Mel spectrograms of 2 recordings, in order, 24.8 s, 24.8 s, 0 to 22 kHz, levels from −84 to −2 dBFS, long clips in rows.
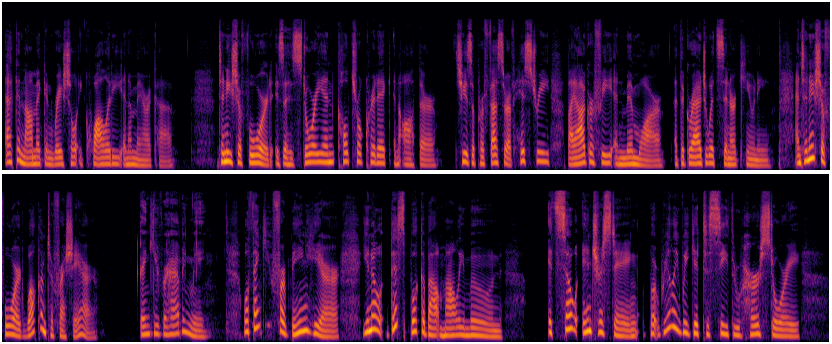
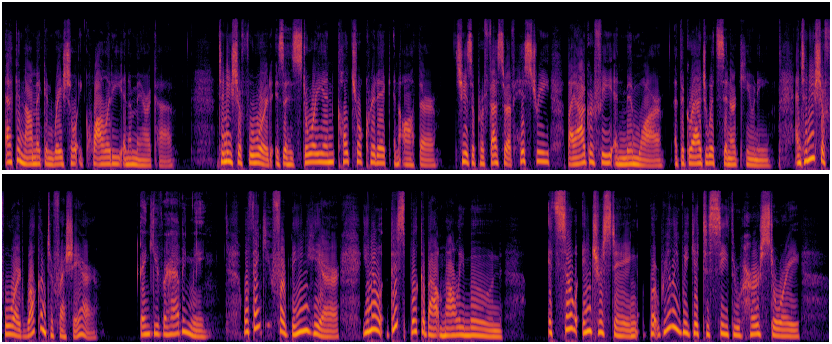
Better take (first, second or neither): first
